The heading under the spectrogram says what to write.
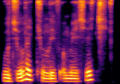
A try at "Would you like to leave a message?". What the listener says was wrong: Okay, so leave instead of leave a, you might want to link the sound. So leave a message. Would you like to leave a message? Would you like to leave a message? So because this is a yes and no question, so you want to raise the tone, raise it. Would you like to leave a message?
